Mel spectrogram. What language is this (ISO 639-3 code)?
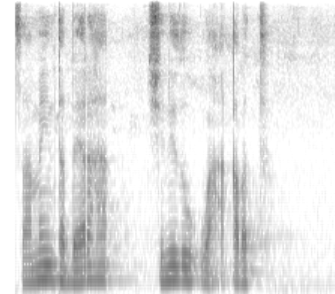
som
